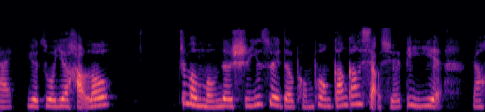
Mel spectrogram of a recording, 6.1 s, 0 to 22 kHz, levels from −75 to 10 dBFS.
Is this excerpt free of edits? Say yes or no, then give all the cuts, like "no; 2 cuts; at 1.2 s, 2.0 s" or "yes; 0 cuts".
no; 1 cut; at 2.2 s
